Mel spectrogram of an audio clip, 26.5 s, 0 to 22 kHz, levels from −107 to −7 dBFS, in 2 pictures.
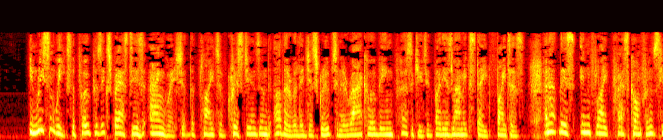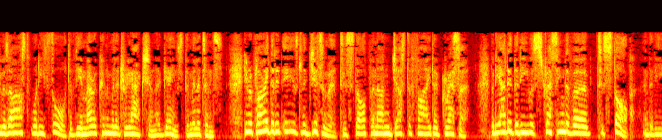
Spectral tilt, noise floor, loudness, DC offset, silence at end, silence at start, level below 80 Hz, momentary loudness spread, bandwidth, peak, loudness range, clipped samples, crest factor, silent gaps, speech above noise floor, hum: -4 dB/octave; -67 dBFS; -22 LUFS; under 0.1%; 0 s; 0.6 s; -60 dBFS; 8 LU; 8.8 kHz; -6 dBFS; 5 LU; under 0.1%; 18 dB; none; 45 dB; none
